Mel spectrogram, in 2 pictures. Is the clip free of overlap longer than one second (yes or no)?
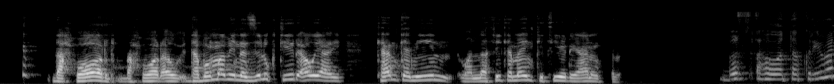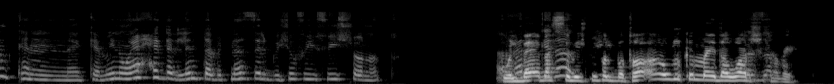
no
